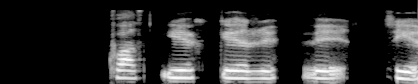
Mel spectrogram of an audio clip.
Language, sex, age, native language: Icelandic, male, 8, Icelandic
